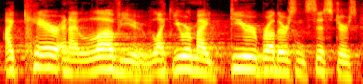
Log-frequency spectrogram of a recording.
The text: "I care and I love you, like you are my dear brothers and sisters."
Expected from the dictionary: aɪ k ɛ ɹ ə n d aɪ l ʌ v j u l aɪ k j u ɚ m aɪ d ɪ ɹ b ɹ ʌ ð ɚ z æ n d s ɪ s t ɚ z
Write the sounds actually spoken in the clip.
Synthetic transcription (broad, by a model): aɪ k ɛ ɹ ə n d aɪ l ʌ v j u l aɪ k j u ɚ m aɪ d ɪ ɹ b ɹ ʌ ð ɚ z n s ɪ s t ɚ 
